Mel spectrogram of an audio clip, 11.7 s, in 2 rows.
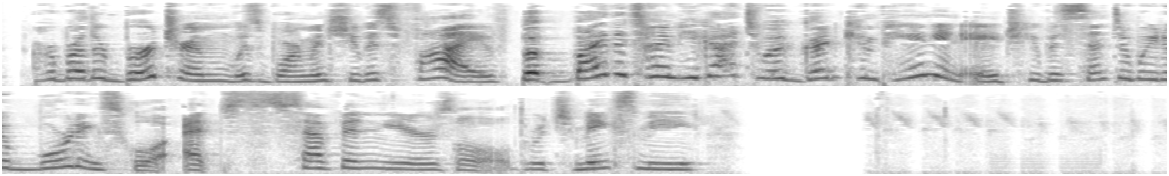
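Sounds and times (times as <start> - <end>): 
speech: 0.2 - 9.5
birds chirping: 9.2 - 11.6.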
